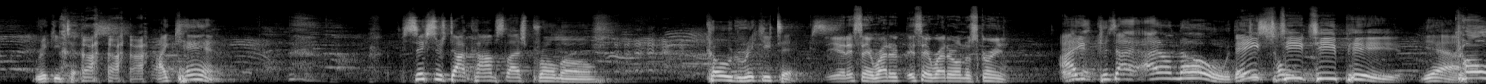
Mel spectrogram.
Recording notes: made a surprise appearance at Live Ricky IV, surprised the audience with a gift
